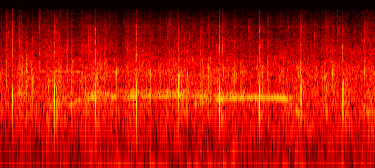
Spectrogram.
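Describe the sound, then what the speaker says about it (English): Applause from an audience at a children's advocacy press conference, steady clapping with scattered sharper claps throughout and a faint sustained tone running underneath. "I want to give them a particular round of applause from me"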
